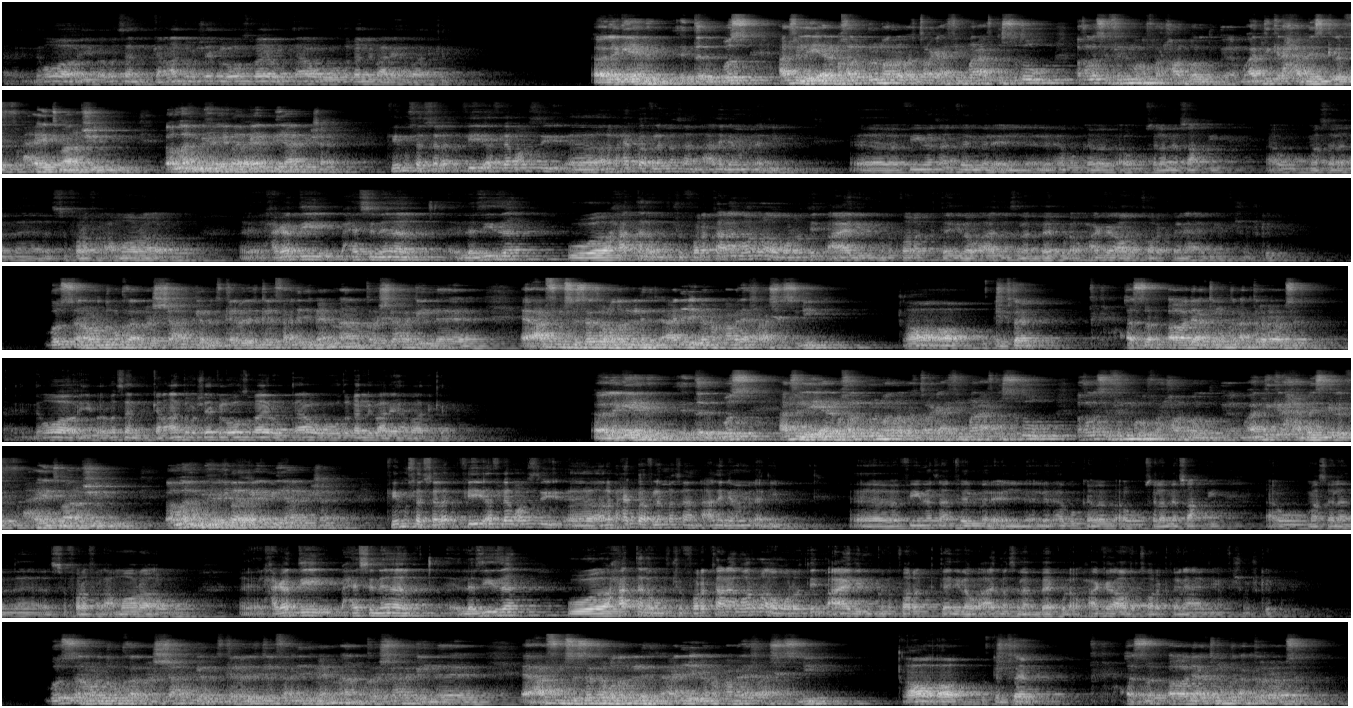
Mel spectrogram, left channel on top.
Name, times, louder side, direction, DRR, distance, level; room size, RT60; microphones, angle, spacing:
voice 1, 0.2-4.5 15.2-16.3 17.3-21.3 22.0-25.7 26.1-28.9 29.4-32.2 32.6-39.7 49.4-50.7, right 2 dB, 85° right, 2 dB, 1.1 m, -23 dB
voice 2, 5.9-14.5 15.1-16.8 40.9-48.6 51.3-53.4, left 1 dB, 45° left, -5 dB, 2.5 m, -20 dB
10.0 x 7.1 x 5.0 m, 1.4 s
head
